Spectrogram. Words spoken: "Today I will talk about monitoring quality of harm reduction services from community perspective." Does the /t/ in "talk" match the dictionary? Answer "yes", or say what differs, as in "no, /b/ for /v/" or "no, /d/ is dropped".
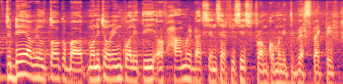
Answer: yes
